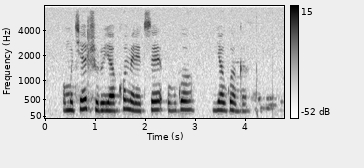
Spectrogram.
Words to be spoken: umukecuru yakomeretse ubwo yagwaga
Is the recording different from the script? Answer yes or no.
no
